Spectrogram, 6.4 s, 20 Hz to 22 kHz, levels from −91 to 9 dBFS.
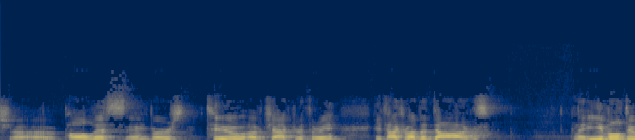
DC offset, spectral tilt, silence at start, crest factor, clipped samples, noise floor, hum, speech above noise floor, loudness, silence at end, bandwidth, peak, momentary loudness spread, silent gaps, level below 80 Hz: under 0.1%; -6.5 dB/octave; 0 s; 18 dB; under 0.1%; -69 dBFS; none; 48 dB; -22 LUFS; 0 s; 7.4 kHz; -2 dBFS; 15 LU; none; -84 dBFS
